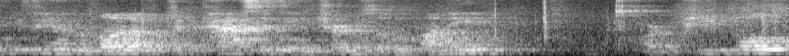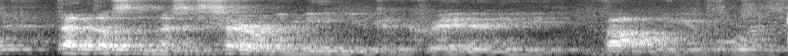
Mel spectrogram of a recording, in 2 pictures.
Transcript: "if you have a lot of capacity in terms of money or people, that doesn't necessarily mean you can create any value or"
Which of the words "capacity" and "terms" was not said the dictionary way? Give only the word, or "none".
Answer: none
